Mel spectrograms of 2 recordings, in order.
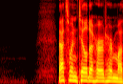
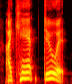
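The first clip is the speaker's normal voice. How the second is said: frustrated cry; 12 semitones higher, 3 dB louder than usual. Acted. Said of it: "she cried".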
